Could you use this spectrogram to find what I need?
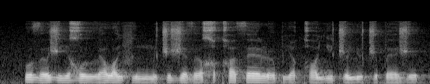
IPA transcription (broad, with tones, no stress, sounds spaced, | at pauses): ʊ˦ ð əː˨˦ ʒ iː˨ ʁ u˨ lː ɛ˨˦ lˠ iː˨ f i˨ mː ɪ˨ t͡ʃ ə˦ ʒ ɛ˦˨ ð əː˨˦ χ ɪ˦ qʰ əː˦ θ ɛː˦ ɭ əː˨˦ p iː˨ qʰ ɔ˨ ʎ i˦ t͡ʃ əː˨ lʲ o˦ t͡ʃ əː˨ p ɛː˨ ʒ ɪ˦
